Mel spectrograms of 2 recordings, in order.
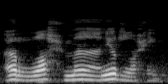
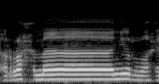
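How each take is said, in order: First: The long vowel is held for two beats. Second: The long vowel is stretched beyond two beats. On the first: The speaker calls it right. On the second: The speaker calls it wrong.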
